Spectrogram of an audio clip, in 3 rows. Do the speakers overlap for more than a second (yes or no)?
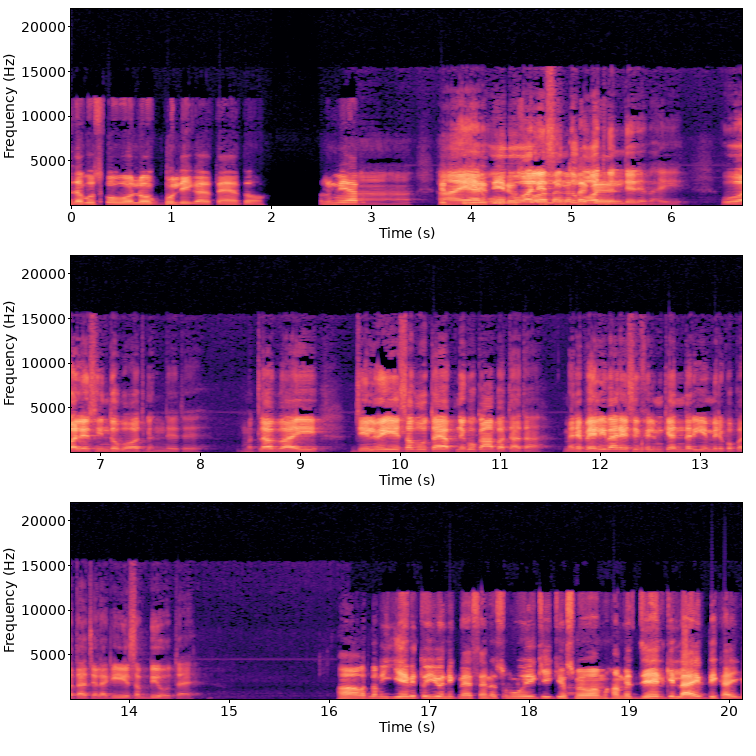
yes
